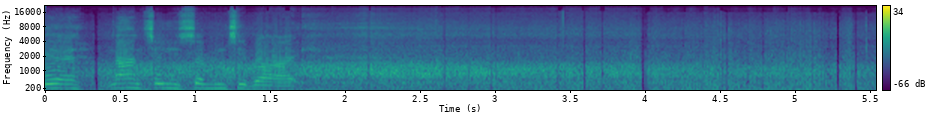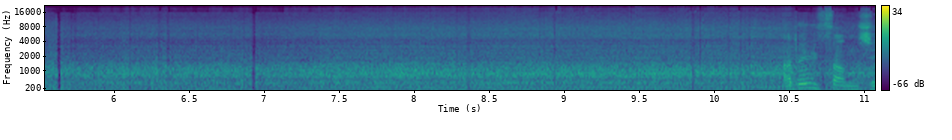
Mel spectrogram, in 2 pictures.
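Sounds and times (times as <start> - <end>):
wind and road noise: 0.0 - 11.0.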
